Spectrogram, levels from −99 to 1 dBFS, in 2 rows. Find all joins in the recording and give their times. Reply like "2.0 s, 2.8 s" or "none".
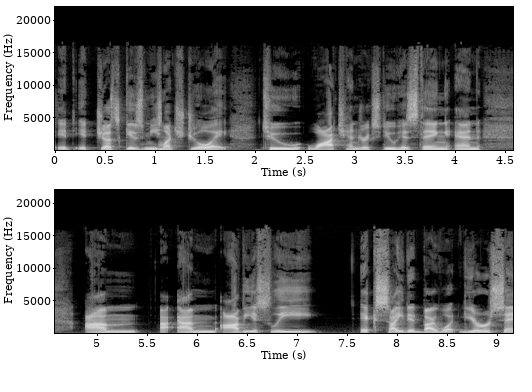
1.0 s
